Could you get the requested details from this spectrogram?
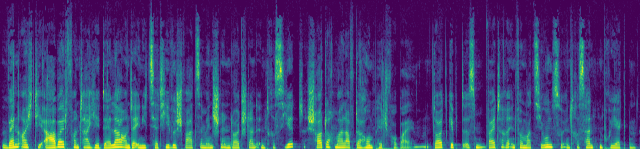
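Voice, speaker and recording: A woman's voice: mid-range voice, steady tone, brisk, few pauses, no room sound, clean studio sound. A woman co-hosting a podcast, reading a scripted narration and speaking directly to the listeners. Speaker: podcast co-host.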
